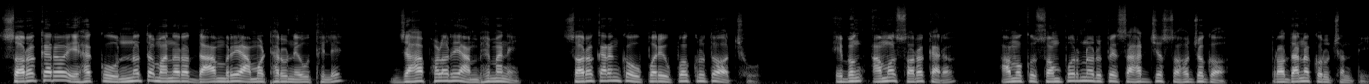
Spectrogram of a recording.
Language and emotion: Odia, neutral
